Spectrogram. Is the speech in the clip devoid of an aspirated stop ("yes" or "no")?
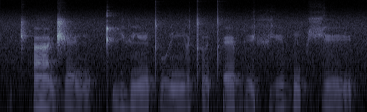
yes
